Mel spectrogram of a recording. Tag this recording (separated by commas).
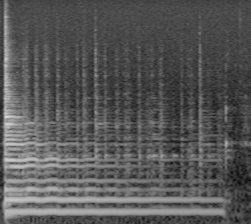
Music, Plucked string instrument, Acoustic guitar, Guitar, Musical instrument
